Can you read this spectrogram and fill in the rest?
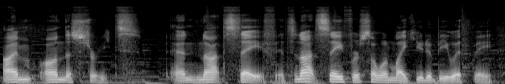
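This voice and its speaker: A man voicing a hurt, fiery young male demon in an amateur audio story, speaking loud and raised in pitch. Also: a little slow, faint music behind, lightly acted. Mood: pleading.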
